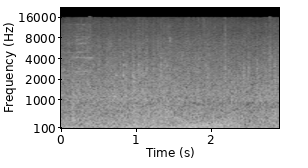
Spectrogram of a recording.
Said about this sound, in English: Oh my God, it's absolutely pouring it down now. This is terrible weather. Anyway, can you hear the thunder? Come on, you've got to hear this. This is amazing.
